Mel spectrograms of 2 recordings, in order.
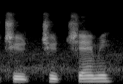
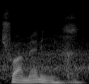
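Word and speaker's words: Tchouaméni: I can't even pronounce his name. Chuchemi, the number 8. Chouameni. Chouameni. So I'm gonna guess it's that just from looking at it.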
